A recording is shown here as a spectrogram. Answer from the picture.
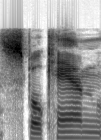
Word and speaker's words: Spokane: The whole that was shot in Spokane, Washington. yes, you pronounced it correct.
